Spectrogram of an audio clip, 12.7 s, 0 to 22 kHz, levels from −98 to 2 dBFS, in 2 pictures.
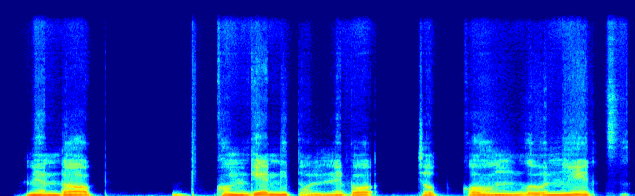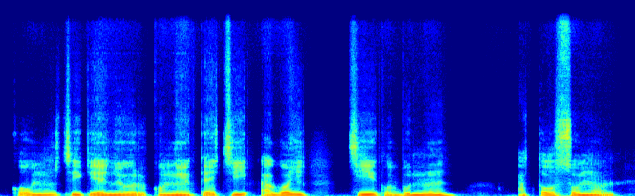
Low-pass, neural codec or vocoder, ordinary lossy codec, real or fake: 19.8 kHz; codec, 44.1 kHz, 2.6 kbps, DAC; none; fake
